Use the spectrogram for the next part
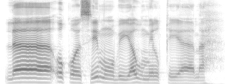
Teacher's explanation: وهنا تاء التأنيث يوقف عليها بالهاء لأنها تاء مربوطة، ففي حال الوصل تقرأ تاء وحال الوقف تقلب هاء، فيكون النطق هكذا لا أقسم بيوم القيامة، والهاء ضعيفة ولا داعي للمبالغة فيها.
